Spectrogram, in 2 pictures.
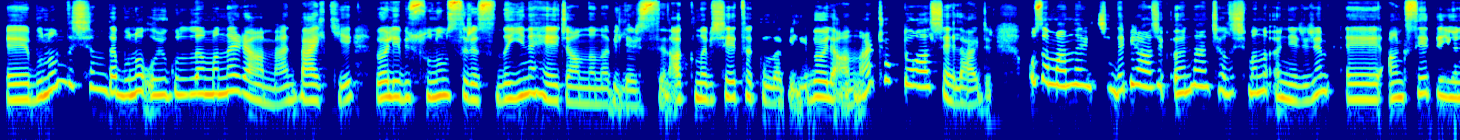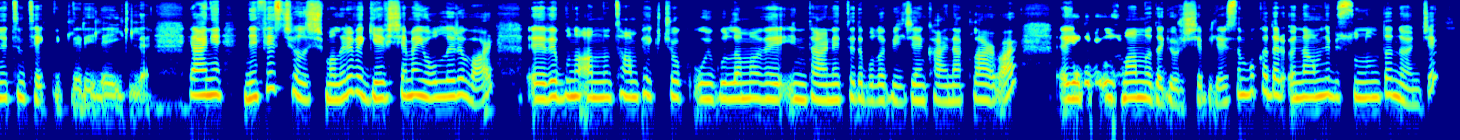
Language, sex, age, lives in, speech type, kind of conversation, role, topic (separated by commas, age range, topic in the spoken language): Turkish, female, 45-49, Spain, conversation, advice, advisor, Yaklaşan bir sunum veya toplantı hakkında neden aşırı kaygı hissediyorsunuz?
